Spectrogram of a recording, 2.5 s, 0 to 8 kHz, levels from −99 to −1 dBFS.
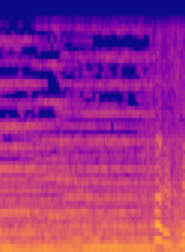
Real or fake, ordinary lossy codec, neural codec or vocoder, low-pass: real; none; none; 7.2 kHz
